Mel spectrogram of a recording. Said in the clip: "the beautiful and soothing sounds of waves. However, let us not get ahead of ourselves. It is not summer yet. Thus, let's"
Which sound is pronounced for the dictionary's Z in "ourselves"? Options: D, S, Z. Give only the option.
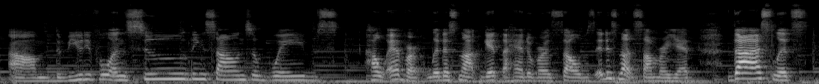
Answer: Z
